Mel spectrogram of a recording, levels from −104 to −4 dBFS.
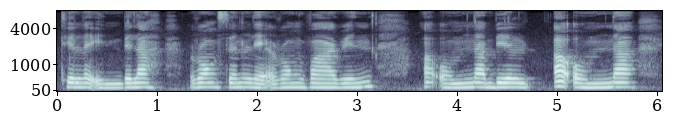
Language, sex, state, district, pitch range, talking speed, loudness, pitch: Mizo, female, Mizoram, Aizawl, 155-165 Hz, 160 wpm, -19 LUFS, 160 Hz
